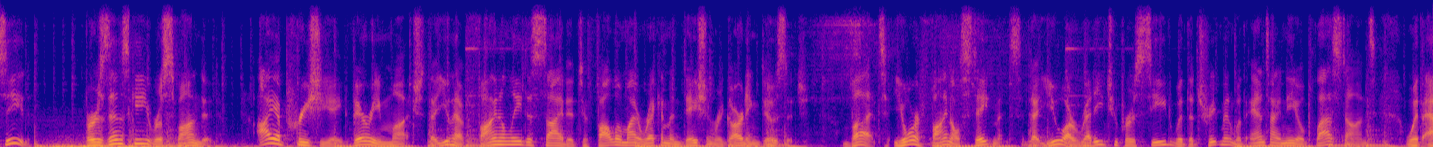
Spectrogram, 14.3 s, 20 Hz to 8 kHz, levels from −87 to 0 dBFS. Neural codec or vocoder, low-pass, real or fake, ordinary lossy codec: none; 7.2 kHz; real; Opus, 24 kbps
